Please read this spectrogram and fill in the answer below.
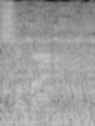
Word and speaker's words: Soldani: Soldani. How do you spell that?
